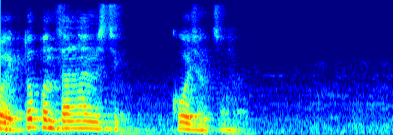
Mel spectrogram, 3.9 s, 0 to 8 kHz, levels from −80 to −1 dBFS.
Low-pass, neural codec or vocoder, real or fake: 7.2 kHz; codec, 16 kHz in and 24 kHz out, 1 kbps, XY-Tokenizer; fake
